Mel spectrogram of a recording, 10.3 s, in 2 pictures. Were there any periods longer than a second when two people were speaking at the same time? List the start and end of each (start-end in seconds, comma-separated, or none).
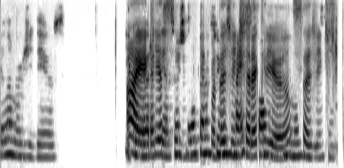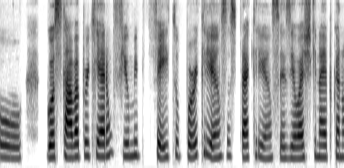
1.9-4.7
